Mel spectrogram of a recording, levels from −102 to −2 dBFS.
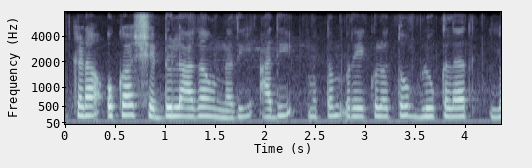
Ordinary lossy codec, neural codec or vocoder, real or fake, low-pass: none; none; real; 7.2 kHz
